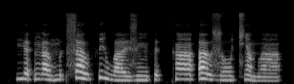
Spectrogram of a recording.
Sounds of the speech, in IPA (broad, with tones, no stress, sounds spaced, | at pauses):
j ɛ˦ ʔ ŋ a˦˨ ʊ̯ m ɪ˦ ʔ s a˦˨ ʊ̯ θ i˦˨ w a˨ ɪ̯ z ĩ˨ θ ɪ˦ ʔ k ã˦ ʔ a˦˨ ʊ̯ z o˨ t͡ɕ ã˦˨ b ã˨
